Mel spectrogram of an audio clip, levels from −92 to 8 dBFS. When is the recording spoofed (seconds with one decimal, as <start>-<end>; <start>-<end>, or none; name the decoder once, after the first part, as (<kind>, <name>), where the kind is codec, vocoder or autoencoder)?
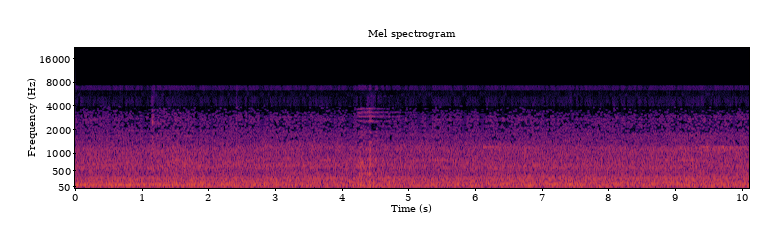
4.3-5.0 (vocoder, BigVGAN v2)

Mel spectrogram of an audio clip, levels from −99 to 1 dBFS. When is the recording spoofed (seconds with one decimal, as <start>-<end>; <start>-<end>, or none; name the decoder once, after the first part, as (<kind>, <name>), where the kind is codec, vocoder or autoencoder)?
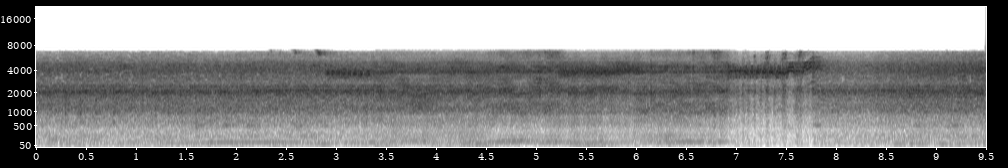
3.4-7.0 (codec, SNAC)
